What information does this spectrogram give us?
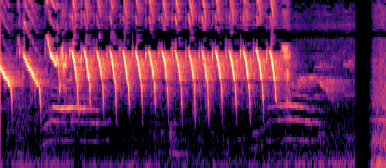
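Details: Canary singing, used as a lure to trigger singing and tutor canaries: a quick series of sharp, downward-slurred high notes repeated about seven times a second, framed by soft lower whistles, ending in a brief silence.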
